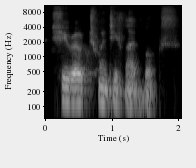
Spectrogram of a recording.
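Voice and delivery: ordinary delivery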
